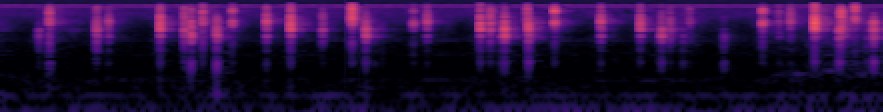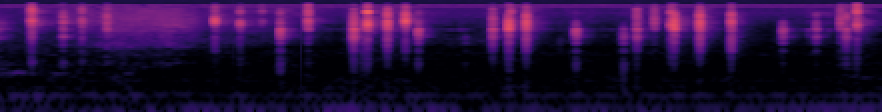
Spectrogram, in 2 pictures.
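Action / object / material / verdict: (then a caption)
tap / hard plastic shell-shaped brush / plastic / none. Long painted nails tap and scratch a palm-sized, translucent orange hard plastic brush shaped like a seashell with a ridged back. The result is a quick, irregular run of sharp, bright plastic clicks, with a short scratchy hiss partway through. Everything sits over a faint, steady low hum.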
